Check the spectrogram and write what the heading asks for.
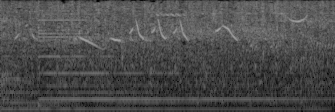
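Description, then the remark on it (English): Birds chirp in quick, repeated high notes, soft, over a steady low humming drone in the middle of a jungle, with no voices. “Allow your thoughts to float as the birds chirp.”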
